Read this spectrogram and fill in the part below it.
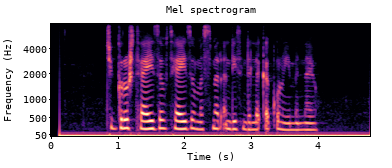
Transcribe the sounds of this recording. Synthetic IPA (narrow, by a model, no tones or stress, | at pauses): t͡ʃʰɪɡːɨɾo̞t͡ʃːt̪ʰəjajzəwt̪ʰəjajzəwməsməɾʔɨ̰nd̪e̞t̪ɨnd̪ɨlːəkʼːəkʼunəwjɛmːɨnːajɛw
